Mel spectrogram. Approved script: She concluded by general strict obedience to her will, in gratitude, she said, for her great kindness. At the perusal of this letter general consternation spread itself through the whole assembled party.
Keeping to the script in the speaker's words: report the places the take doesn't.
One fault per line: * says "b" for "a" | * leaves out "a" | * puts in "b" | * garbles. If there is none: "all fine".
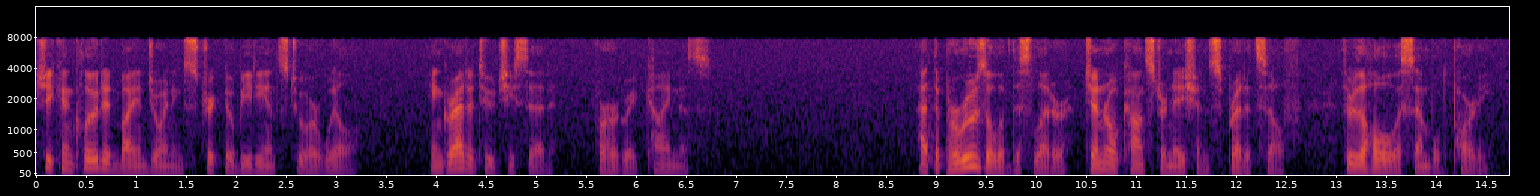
* says "enjoining" for "general"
